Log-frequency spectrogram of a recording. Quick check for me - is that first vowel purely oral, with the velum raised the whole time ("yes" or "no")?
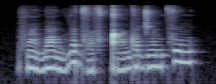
no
